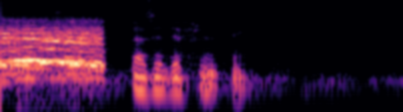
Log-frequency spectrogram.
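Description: An elderly man speaks briefly over an online call.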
